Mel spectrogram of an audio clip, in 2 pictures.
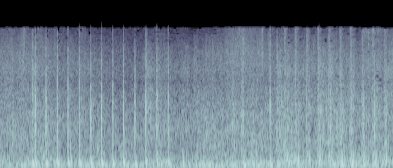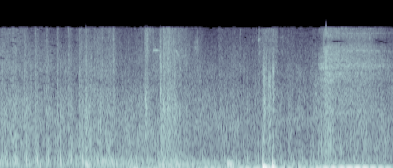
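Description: Wind rushes past during a parachute descent.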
